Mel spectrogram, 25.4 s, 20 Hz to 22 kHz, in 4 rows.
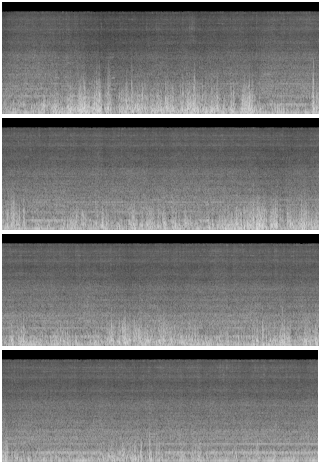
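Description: Cat AP355F tracked asphalt paver working, its diesel engine running with a steady hum while a tipper truck feeds asphalt into its hopper. Uneven noisy surges come and go over the hum.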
